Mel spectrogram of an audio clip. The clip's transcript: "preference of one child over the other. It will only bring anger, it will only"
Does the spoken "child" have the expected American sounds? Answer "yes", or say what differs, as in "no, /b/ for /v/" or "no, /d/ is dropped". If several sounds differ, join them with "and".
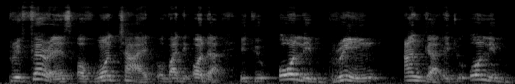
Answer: yes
